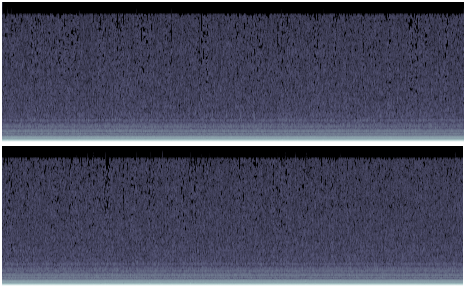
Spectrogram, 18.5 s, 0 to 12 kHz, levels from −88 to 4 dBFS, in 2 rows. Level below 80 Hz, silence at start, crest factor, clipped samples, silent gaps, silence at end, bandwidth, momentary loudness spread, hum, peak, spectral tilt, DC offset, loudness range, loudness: -2 dBFS; 0 s; 2 dB; 0.4%; none; 0 s; 1.5 kHz; 0 LU; none; 0 dBFS; -9.5 dB/octave; 0.2%; 0 LU; -6 LUFS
